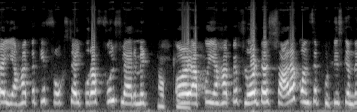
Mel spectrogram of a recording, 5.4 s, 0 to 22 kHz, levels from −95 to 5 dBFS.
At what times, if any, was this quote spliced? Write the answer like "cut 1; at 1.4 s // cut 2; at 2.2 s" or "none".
none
